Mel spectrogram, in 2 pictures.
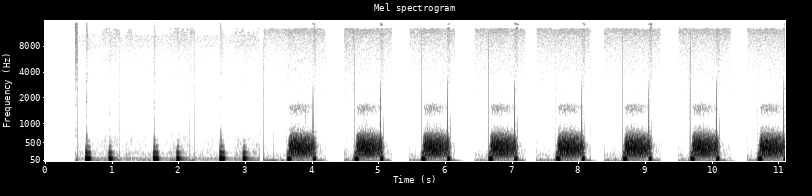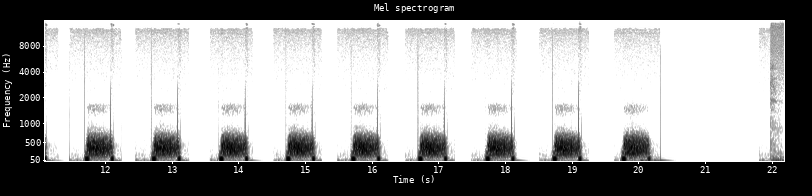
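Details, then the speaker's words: Ventricular septal defect: three plain beats, then a loud harsh holosystolic murmur at about 60 beats a minute, best heard left of the sternum at the 4th–5th intercostal space, often with a palpable thrill. "This murmur is usually heard best to the left of the sternum in the fourth or fifth intercostal space. It is due to the pressure gradient between the high pressure left ventricle and the low pressure right ventricle during cy."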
